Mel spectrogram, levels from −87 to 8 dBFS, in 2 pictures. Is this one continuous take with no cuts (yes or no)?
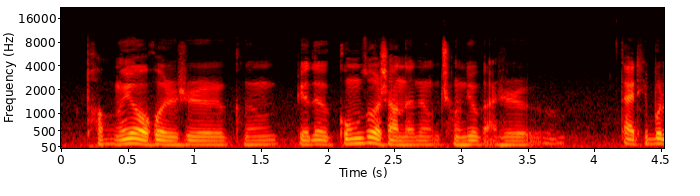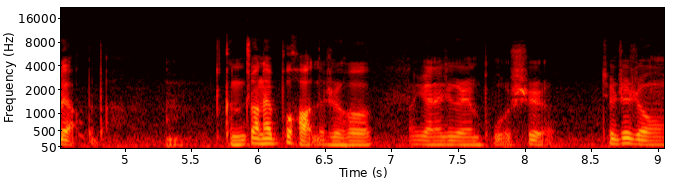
no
